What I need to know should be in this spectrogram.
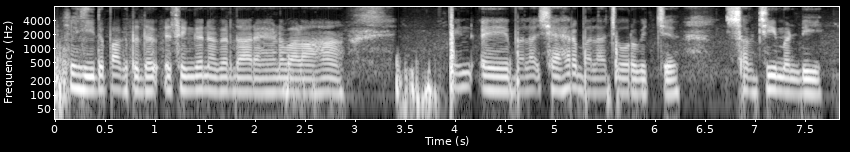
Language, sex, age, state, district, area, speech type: Punjabi, male, 18-30, Punjab, Shaheed Bhagat Singh Nagar, rural, spontaneous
